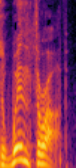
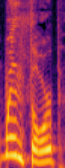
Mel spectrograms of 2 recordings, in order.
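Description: First: The name is said as Winthrop. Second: The name is said as Winthorp. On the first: The speaker calls it right. "It's Winthrop" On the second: The speaker calls it wrong. "It's not Winthorp, as a lot of people pronounce it"

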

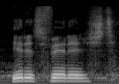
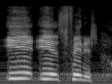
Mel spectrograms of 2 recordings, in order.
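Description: First: The phrase is said softly and weakly. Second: The phrase is said loudly and clearly. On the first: It sounds like a weak, defeated whimper. The speaker calls it wrong. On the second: It sounds like a triumphant declaration of completion. The speaker calls it right.

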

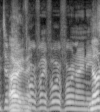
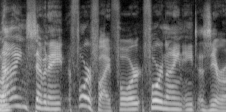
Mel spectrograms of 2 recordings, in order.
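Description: First: The number is said at a quick pace. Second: The number is said at a slow pace.

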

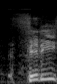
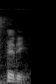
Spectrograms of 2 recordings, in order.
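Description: First: The word is said with a full f sound. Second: The word is said with the f sound dropped. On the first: The speaker calls it wrong. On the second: The speaker calls it right.

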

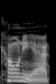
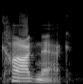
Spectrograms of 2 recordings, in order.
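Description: First: The word is said the usual, smooth way. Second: The word is sounded out following its spelling. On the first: The speaker calls it right. "She didn't say cognac" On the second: The speaker calls it wrong. "she sounded it out like a 5-year-old would"

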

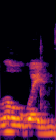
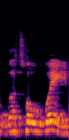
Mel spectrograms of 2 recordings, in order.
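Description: First: The first word is reduced to one syllable. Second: The first word is said in full, two syllables. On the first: The speaker calls it wrong. "and not Lil Wayne" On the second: The speaker calls it right. "I'm one for enunciating"

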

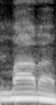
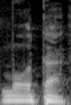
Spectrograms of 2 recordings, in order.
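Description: First: The first vowel is an open 'ah' sound. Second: The first vowel is a rounded 'oh' sound. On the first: The speaker calls it wrong. "they'll say Mata, like, they know Jake LaMotta" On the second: The speaker calls it right. "but it's Mota"

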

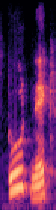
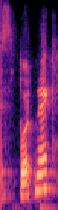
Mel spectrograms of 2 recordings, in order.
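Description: First: The vowel in the first syllable is long. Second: The vowel in the first syllable is short. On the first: The speaker calls it right. "actually it's pronounced Sputnik, like with a long" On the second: The speaker calls it wrong. "usually I say Sputnik, like the German version"

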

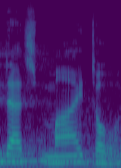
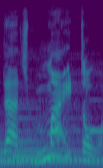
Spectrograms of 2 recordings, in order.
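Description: First: The word my is not emphasized. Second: The word my is strongly emphasized.

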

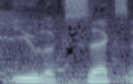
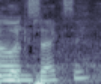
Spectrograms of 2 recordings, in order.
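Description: First: It is said in a deliberately deeper voice. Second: It is said in an ordinary speaking voice.

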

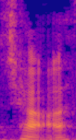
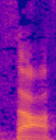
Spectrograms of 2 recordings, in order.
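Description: First: The name begins with a plain t sound. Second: The name begins with a lisping th sound. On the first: "I'd say that Toth" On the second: "It sounds like you're saying sauce with a terrible lisp"

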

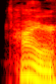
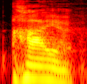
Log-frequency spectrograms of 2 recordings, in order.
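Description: First: It is said in a plain accent. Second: It is said in a Boston accent.

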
